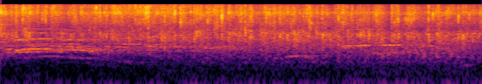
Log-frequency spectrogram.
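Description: crowd, audience applause

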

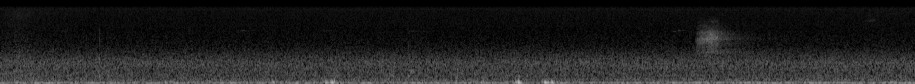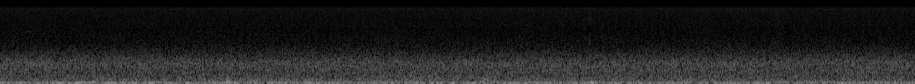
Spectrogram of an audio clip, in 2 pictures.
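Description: nature, sea surf rushing

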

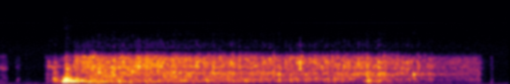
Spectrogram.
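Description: household object, toilet flush

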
